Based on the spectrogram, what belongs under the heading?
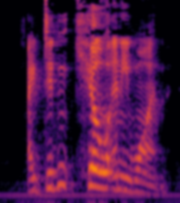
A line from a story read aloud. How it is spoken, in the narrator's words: The retort was furious, practically spat from his lips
